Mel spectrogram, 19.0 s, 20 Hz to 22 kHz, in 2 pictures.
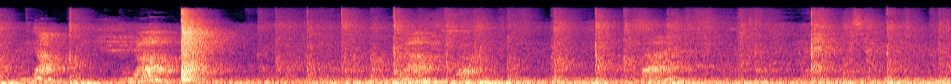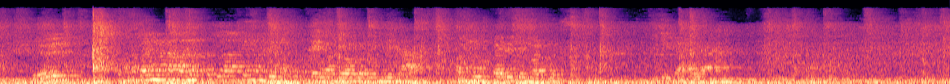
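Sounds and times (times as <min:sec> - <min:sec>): hands and feet thudding on foam mats: 0:01.8 - 0:19.0.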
